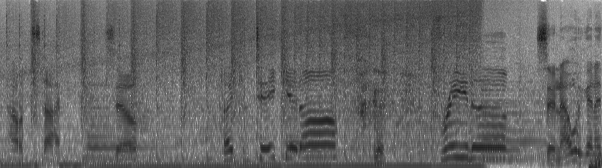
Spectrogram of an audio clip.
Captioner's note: chuckling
